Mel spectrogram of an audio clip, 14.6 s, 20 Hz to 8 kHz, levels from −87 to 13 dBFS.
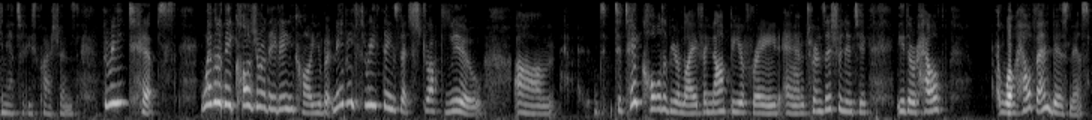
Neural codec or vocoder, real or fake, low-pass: codec, 24 kHz, 3 kbps, HILCodec; fake; 7.2 kHz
